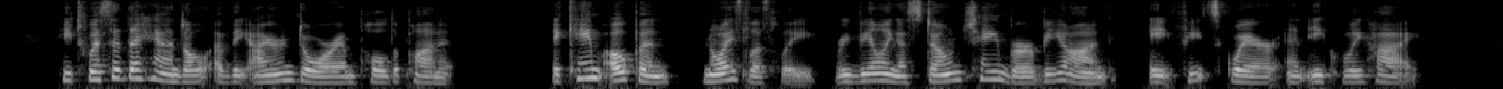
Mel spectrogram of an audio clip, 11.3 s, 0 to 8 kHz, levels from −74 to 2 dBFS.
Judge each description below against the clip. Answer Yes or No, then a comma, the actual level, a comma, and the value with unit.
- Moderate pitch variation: Yes, average, 3.7 semitones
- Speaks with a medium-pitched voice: Yes, medium, 175 Hz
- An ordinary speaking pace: Yes, average, 145 wpm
